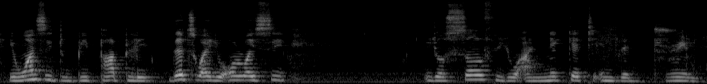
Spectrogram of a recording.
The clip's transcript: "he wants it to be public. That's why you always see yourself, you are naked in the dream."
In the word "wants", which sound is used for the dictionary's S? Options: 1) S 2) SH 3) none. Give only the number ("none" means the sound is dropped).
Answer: 1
